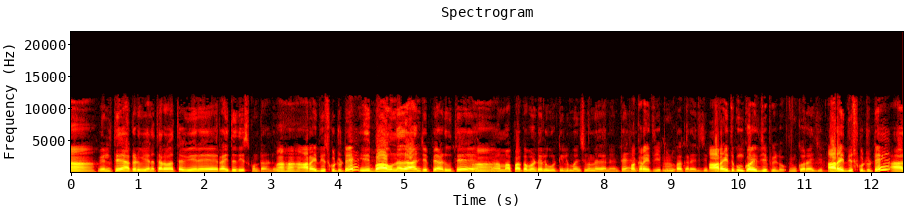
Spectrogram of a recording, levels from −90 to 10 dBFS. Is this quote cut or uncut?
uncut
